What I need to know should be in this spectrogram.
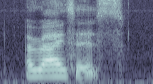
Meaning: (verb) third-person singular simple present indicative of arise; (noun) plural of arise
- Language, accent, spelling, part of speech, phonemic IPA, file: English, US, arises, verb / noun, /əˈɹaɪzɪz/, En-us-arises.ogg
